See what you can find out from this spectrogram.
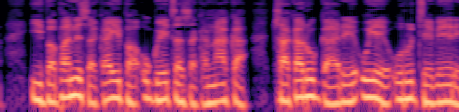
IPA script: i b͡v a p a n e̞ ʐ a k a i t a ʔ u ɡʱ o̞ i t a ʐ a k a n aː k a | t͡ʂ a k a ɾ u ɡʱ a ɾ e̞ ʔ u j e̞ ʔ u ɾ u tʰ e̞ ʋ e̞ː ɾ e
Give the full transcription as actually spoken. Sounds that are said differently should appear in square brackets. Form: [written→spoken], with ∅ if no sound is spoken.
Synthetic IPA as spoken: i b͡v a p a n e̞ ʐ a k a i [t→p] a ʔ u ɡʱ o̞ i t a ʐ a k a n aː k a | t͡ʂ a k a ɾ u ɡʱ a ɾ e̞ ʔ u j e̞ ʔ u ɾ u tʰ e̞ ʋ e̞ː ɾ e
